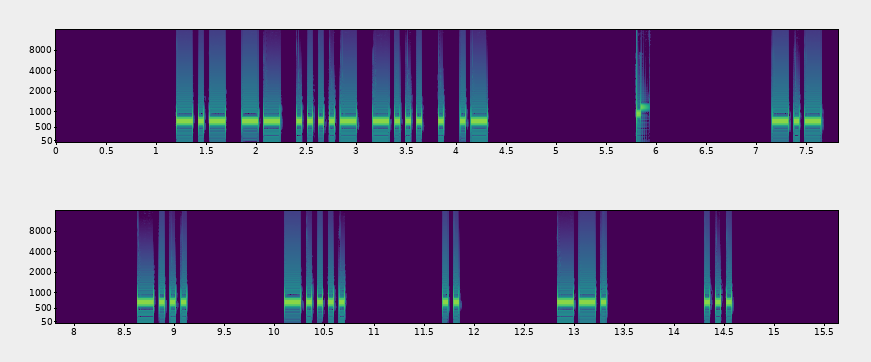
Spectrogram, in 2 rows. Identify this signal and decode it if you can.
Morse code, heard as a keyed tone, about 22 wpm, spaced as for 11 wpm, 700 Hz. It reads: KM4BEA KB6IGS
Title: USA Call Signs - 6 Characters - 6x Character Spacing - 22wpm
